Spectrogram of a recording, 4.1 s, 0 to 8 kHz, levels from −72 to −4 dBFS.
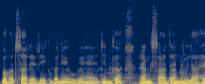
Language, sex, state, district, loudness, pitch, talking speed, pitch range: Hindi, male, Jharkhand, Ranchi, -18 LUFS, 125 Hz, 160 wpm, 120-130 Hz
